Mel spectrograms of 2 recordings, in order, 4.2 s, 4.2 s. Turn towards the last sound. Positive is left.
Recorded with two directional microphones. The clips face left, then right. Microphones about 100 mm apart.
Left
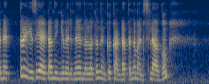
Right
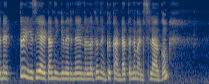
turn(degrees=-15)  # may be behind; listen again after turning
